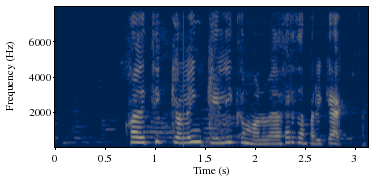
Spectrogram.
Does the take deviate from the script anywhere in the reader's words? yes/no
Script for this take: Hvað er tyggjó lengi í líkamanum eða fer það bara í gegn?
no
